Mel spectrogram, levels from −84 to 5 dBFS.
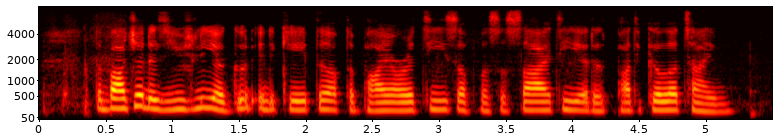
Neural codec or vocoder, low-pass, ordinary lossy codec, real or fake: none; 7.2 kHz; none; real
